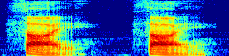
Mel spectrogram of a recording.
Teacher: In this word thigh, there are two vowel sounds, but we emphasize the first vowel sound and the second one is a weak sound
